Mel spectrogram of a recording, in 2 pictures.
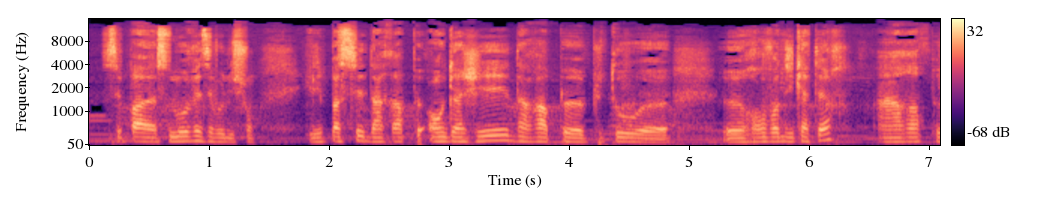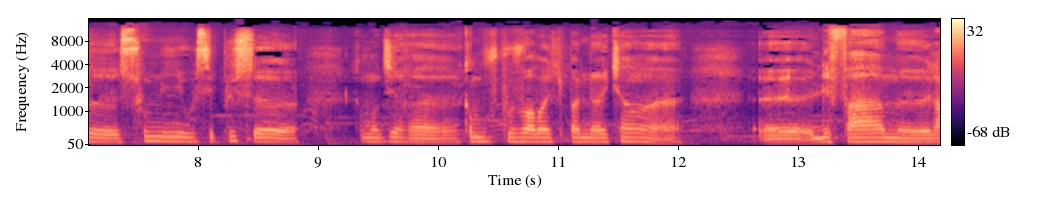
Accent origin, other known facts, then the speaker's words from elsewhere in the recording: France; Moi, je suis français, mais j'ai des origines algériennes. Mon père et ma mère sont algériens.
